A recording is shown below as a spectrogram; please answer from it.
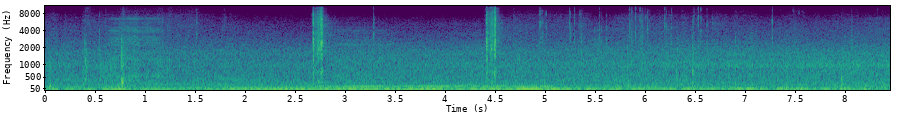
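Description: Camera shutter firing twice, a sharp click about three seconds in and another about a second and a half later. A steady low street rumble runs under it.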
